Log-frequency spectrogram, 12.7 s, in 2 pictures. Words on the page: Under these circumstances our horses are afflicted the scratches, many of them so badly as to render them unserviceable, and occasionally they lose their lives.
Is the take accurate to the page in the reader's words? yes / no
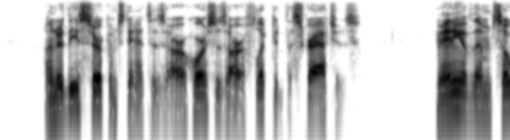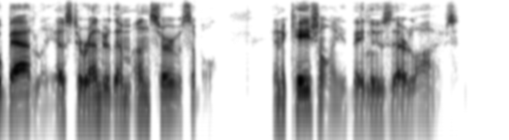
yes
